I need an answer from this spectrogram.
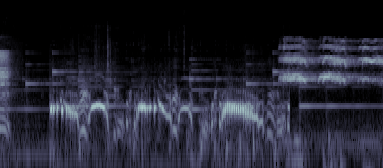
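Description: Pigeon cooing, a run of low rolling coos repeated for about five seconds. Near the end, higher-pitched chattering animal calls take over.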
